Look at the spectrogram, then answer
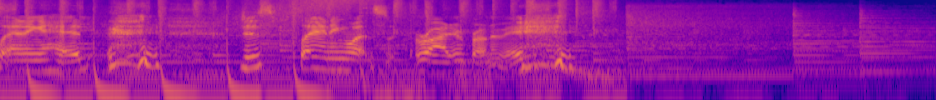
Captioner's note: laughs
